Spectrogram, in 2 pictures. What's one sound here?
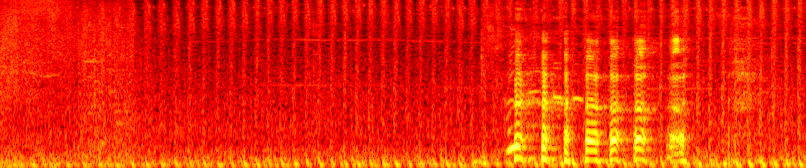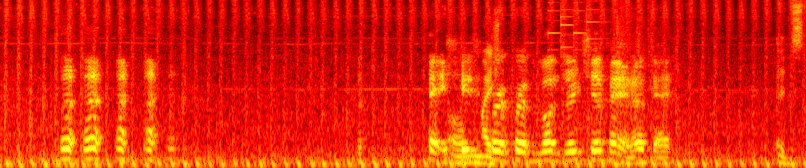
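A helicopter's rotor chops rapidly as the helicopter lifts off and flies.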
